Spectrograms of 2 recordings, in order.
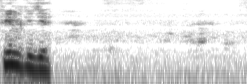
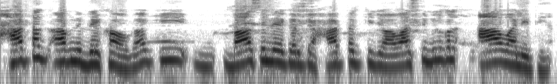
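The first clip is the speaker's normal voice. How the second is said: ordinary delivery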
